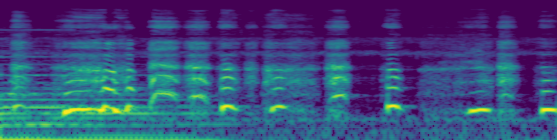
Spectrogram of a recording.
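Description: A boy gasping and sobbing in short, breathy catches, several times over, sounding distressed. A held music chord fades out in the first couple of seconds.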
